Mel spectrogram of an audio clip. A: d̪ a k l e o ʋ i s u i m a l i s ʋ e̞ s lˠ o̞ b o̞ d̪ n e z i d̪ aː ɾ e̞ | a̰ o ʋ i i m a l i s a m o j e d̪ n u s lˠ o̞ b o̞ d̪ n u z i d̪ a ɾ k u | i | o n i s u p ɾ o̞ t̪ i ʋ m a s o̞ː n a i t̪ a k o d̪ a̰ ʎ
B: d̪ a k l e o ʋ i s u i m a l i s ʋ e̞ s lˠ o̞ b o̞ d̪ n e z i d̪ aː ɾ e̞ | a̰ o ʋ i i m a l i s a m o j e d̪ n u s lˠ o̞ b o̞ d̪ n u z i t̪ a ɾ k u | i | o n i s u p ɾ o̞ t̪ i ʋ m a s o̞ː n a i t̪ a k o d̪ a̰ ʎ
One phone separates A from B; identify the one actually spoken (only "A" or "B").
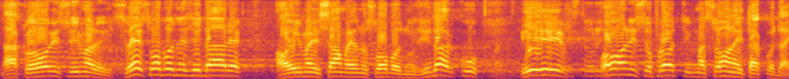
A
